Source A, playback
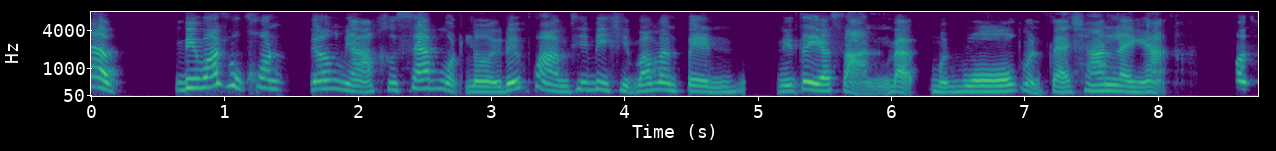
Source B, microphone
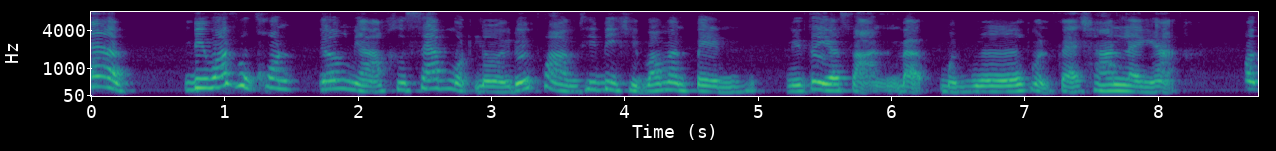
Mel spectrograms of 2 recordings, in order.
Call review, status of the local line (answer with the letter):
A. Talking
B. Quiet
B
